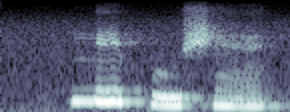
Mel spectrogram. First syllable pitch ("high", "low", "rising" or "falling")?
high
